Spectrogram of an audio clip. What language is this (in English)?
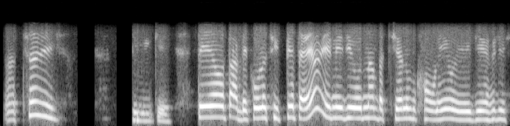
Punjabi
